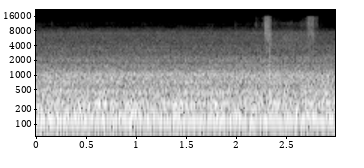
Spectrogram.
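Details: 1998 Flair motorhome on Chevy ladder chassis, Vortec 454 big block, cold start after long disconnection with flat batteries: deep steady rumble, smooth even idle, no knocks or misses.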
